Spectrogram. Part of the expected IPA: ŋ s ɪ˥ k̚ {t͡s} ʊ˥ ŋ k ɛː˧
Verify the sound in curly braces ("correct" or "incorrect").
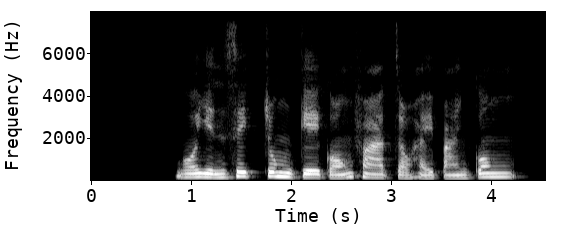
correct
